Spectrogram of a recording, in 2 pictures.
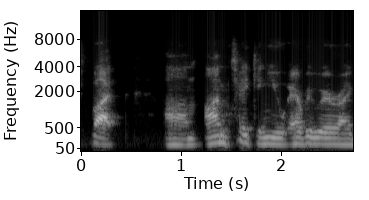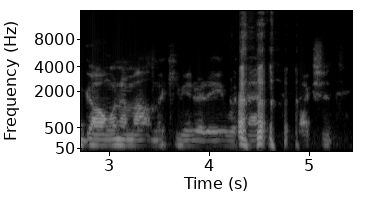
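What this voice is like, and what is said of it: Hoarse, strained voice. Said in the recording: “sorry for my voice. I just have a little laryngitis”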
